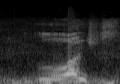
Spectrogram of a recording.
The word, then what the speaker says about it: lunges: Lunges, ¿no? Lunges. Oh, bravo. Lunges. Se escribe con G, se pronuncia con O y con Y.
